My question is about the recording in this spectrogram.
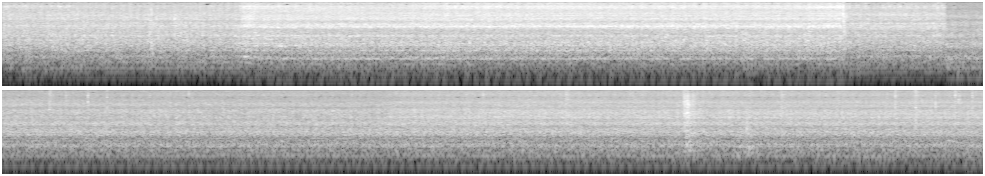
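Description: Engine of a crane truck running steadily to work its truck-mounted crane. From about four seconds in to about thirteen seconds it runs louder with a higher whine, then settles to a quieter steady running. There is one sharp click near the end.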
